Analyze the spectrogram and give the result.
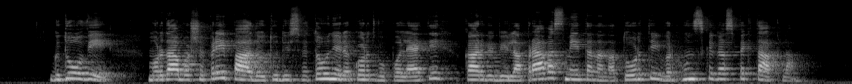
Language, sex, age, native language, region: Slovenian, female, 30-49, Slovenian, Savinja region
